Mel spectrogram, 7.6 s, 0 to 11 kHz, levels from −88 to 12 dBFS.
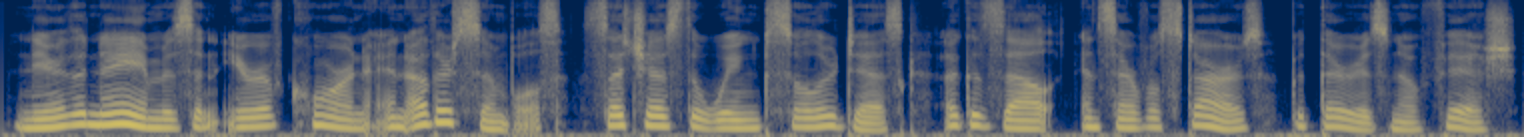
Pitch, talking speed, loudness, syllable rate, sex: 175 Hz, 215 wpm, -18 LUFS, 5.1 syllables/s, female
